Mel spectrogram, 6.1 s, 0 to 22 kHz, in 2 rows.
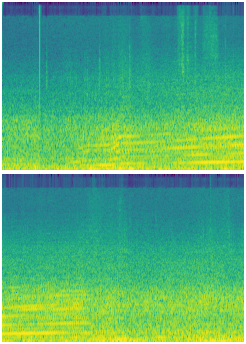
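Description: A 2018 Audi RS4 engine revs loudly and deeply, its pitch climbing and holding as the throttle is pressed, then settling back into a steady rumble.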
